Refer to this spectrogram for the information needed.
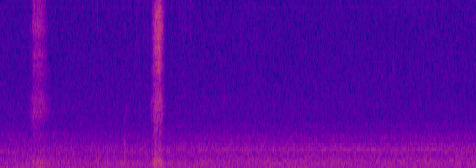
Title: sneezes and nose blows (f)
